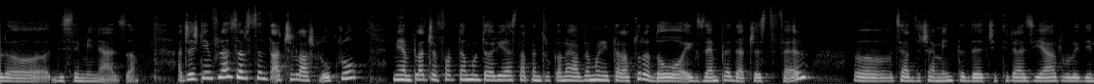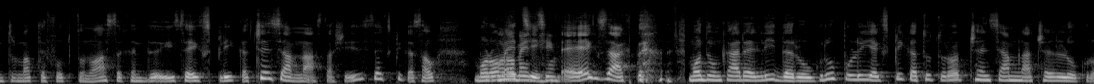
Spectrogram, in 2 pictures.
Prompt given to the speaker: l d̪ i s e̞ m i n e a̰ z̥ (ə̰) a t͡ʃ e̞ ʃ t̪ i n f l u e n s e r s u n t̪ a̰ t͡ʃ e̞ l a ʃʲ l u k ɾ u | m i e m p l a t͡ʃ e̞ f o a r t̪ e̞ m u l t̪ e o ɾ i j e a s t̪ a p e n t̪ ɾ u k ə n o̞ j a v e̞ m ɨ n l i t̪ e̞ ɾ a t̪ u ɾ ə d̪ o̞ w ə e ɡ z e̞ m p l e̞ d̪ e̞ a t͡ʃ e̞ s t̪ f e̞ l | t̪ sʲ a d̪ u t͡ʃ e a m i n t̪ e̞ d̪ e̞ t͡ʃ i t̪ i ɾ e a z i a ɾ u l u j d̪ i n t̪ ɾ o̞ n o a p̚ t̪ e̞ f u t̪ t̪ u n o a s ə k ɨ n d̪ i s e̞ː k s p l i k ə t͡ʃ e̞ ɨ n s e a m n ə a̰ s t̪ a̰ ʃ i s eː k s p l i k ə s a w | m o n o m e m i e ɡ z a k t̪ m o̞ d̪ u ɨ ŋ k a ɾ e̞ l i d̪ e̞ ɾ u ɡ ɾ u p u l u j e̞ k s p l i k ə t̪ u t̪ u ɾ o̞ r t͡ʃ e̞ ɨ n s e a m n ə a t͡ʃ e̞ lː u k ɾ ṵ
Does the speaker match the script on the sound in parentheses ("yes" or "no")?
yes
